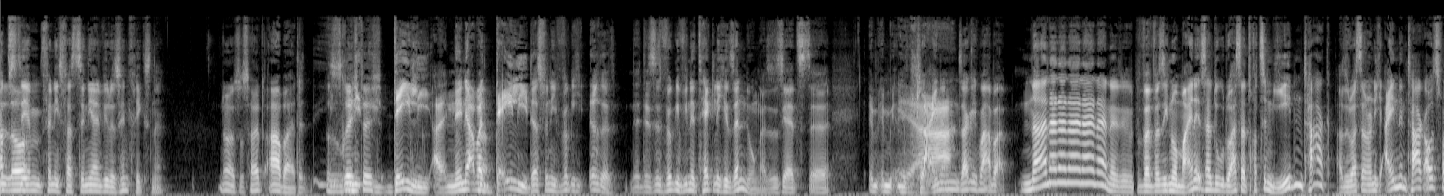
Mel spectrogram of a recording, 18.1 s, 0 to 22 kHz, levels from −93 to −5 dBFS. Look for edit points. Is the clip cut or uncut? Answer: cut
